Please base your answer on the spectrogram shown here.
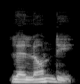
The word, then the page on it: Lelondi: Galindri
